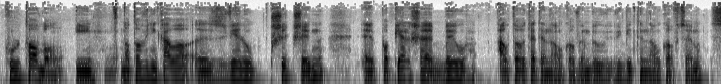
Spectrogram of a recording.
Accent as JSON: {"language": "Polish", "town": "Kalisz", "region": "Greater Poland Voivodeship", "country": "Poland", "said": "pochodzę z Kalisza i w okresie rewolucji Solidarności byłem uczniem szkoły średniej, konkretnie liceum ekonomicznego."}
